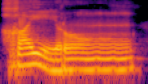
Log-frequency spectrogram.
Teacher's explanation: یا نرمه خا او را په ډکه خولو او تنوین کې اخفا وشوه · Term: حروف لین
